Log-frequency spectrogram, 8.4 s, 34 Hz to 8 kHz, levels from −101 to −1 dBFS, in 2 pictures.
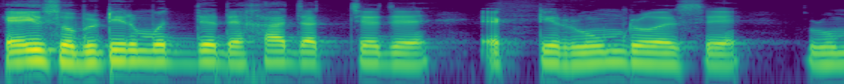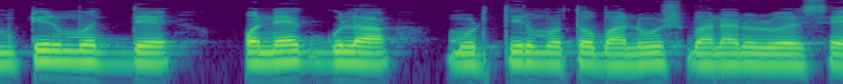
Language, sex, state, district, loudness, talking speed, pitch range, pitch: Bengali, male, Assam, Hailakandi, -20 LUFS, 130 wpm, 125-140 Hz, 130 Hz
